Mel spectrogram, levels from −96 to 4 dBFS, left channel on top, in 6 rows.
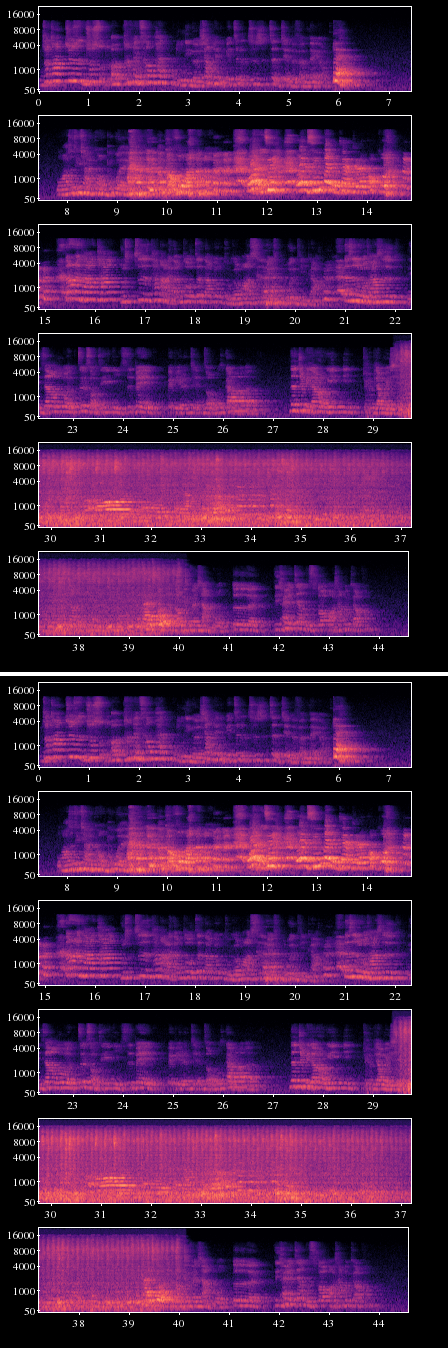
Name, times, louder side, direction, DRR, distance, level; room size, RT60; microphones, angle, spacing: voice 1, 0.0-5.7 7.8-11.2 11.7-12.0 15.4-22.0 22.2-24.6 24.9-26.6 27.3-29.9 32.6-33.8 34.1-34.8 35.2-39.3 39.6-41.6 41.9-43.7, equal, 75° left, -9 dB, 1.4 m, -40 dB
voice 2, 9.2-15.4 19.3-19.8 20.6-21.0 26.1-26.6 30.6-34.8 39.3-39.7, equal, 5° right, -10 dB, 1.0 m, -25 dB
sound 1, 29.4-40.1, right 3 dB, 80° right, 0.5 m, -29 dB
2.9 x 2.6 x 2.6 m, 1.1 s
head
